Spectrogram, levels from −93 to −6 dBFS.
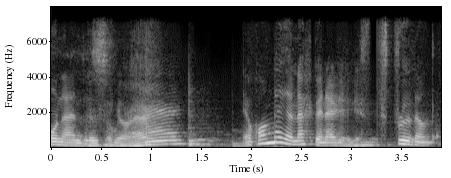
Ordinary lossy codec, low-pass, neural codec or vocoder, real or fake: none; 7.2 kHz; codec, 16 kHz, 1 kbps, X-Codec, HuBERT features, trained on balanced general audio; fake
